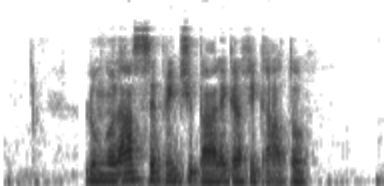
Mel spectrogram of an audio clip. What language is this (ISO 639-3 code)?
ita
